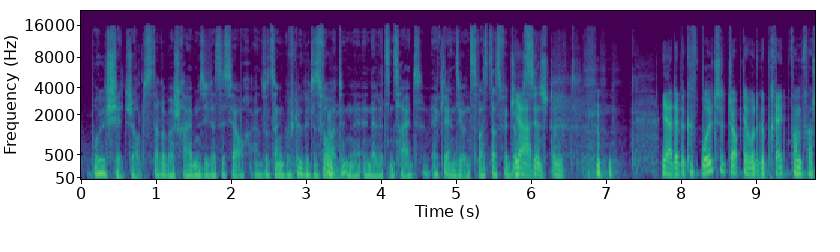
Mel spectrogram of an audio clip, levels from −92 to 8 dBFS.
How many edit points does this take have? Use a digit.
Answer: 0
